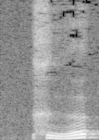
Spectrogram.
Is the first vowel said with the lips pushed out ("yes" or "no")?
no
